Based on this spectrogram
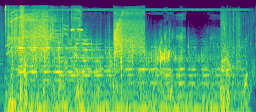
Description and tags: Simple Mutate (Monster)
Sound used for the morphing of a monster.
Effect, Monster, Sound, UFO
